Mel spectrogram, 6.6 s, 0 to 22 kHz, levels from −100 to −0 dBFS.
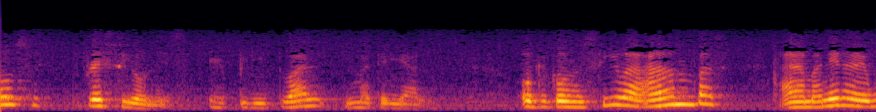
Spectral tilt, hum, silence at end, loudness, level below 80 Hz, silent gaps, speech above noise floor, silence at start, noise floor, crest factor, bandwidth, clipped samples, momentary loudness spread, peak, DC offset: -9 dB/octave; none; 0 s; -21 LUFS; -78 dBFS; none; 31 dB; 0 s; -52 dBFS; 18 dB; 6 kHz; under 0.1%; 20 LU; -4 dBFS; under 0.1%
